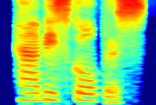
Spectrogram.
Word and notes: habeas corpus: Indian

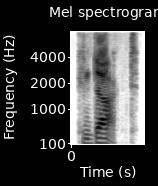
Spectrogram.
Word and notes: conduct: American English

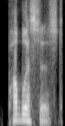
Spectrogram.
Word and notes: publicist: American English

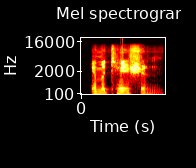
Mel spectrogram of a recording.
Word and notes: imitation: American English

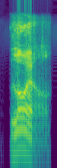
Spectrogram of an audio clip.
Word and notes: loyal: British English

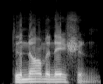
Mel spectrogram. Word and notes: denomination: American English

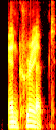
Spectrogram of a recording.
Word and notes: encrypt: American English

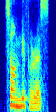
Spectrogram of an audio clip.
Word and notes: somniferous: Indian

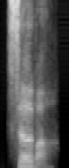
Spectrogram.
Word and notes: server: Indian

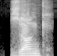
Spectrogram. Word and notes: zonk: American English

